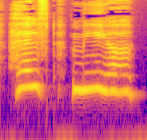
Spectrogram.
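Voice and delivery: plaintive call. Acted. Mumpo held over the edge, calling plaintively for help. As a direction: call out piteously. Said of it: "rief Mumpo mit kläglicher Stimme".

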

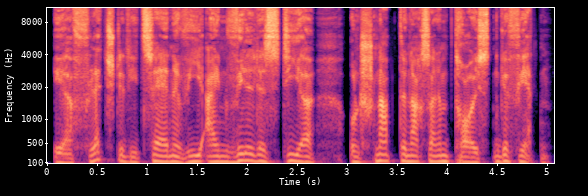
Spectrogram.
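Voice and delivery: ordinary delivery

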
